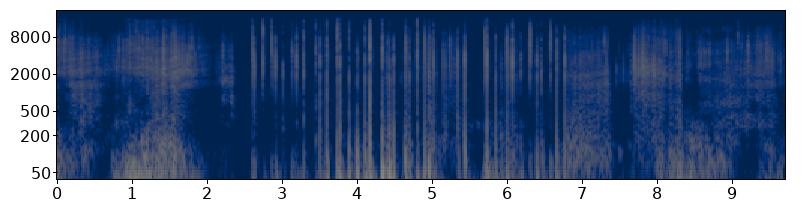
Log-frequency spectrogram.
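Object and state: Wax pillar candle.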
